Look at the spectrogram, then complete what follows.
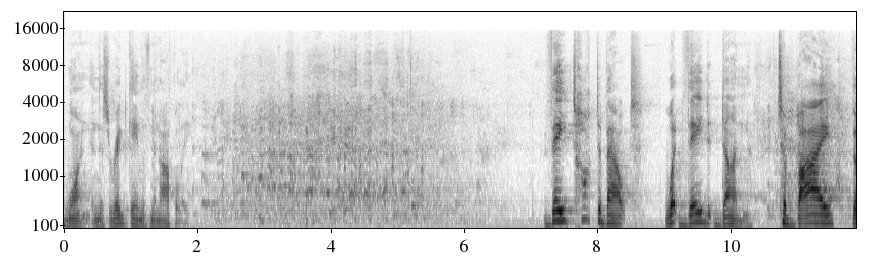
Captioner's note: laughter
